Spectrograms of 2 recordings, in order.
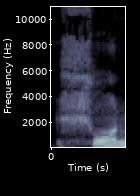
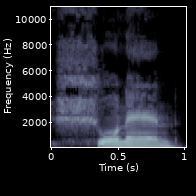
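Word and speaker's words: Seanan: I think last update little section I said it was by Shaun Maguire, but it's actually Shaunan Maguire.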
